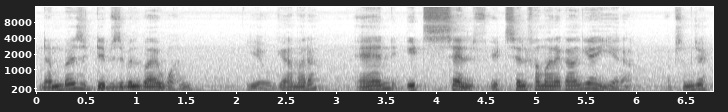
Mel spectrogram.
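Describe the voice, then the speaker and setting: This math teacher has a fairly high, mellow voice and is very animated, though he takes things slowly. He explains each step in mixed Hindi and English, frequently asking "okay?" to confirm students follow. There's faint background noise.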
